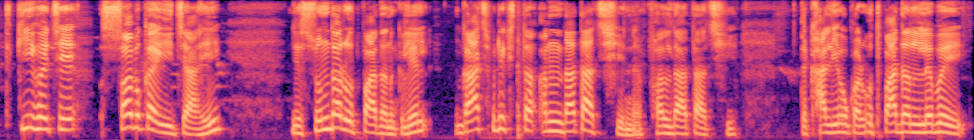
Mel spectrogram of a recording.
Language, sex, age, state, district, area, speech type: Maithili, male, 30-45, Bihar, Madhubani, rural, spontaneous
